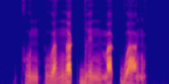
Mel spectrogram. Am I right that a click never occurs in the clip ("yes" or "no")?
yes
